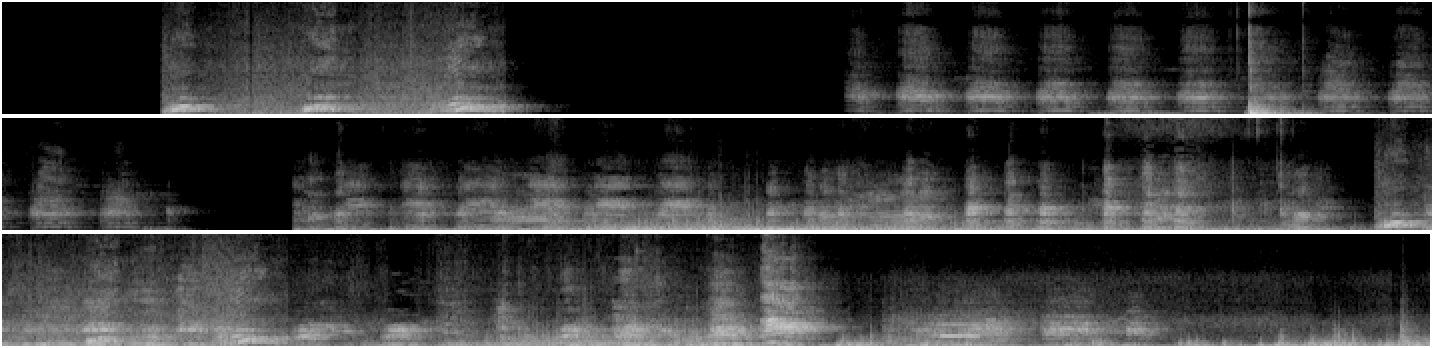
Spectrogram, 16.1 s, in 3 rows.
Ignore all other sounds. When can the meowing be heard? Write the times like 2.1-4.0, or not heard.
not heard.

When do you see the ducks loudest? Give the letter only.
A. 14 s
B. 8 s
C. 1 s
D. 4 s
A.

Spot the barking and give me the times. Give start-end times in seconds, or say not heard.
0.6-1.9, 10.5-11.8.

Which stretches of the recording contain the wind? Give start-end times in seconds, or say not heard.
7.4-16.0.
